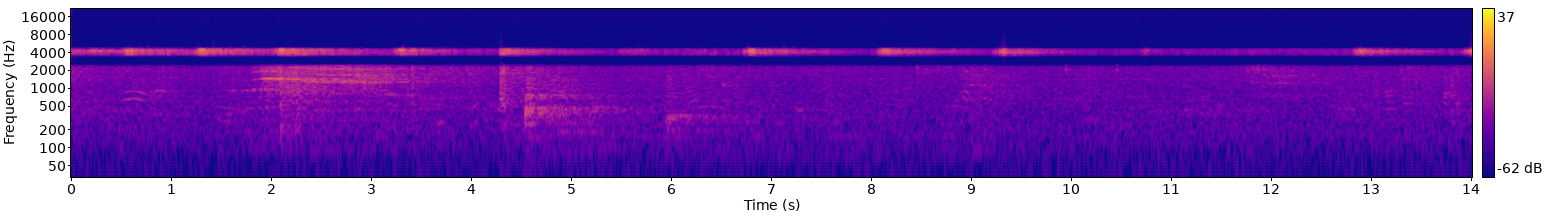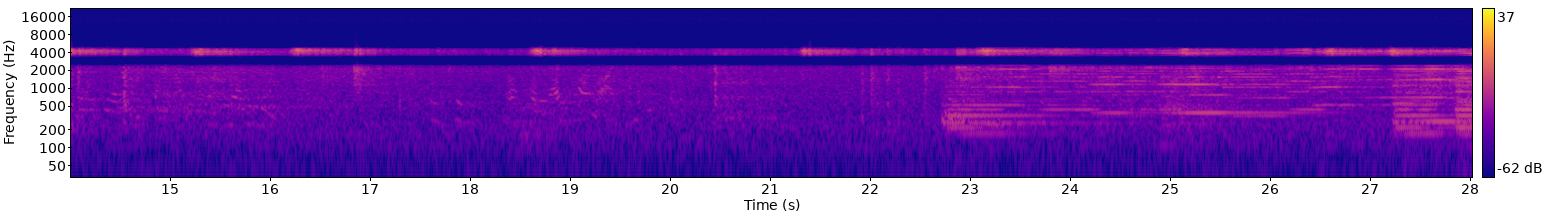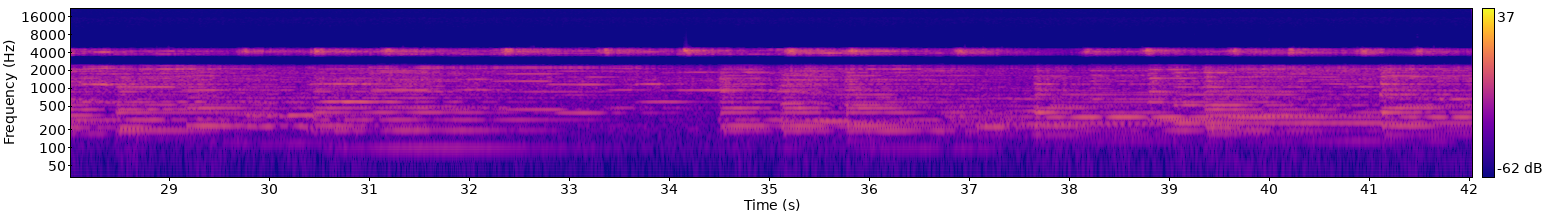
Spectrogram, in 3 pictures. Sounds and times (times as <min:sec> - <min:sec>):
Cello: 0:22.8 - 0:42.0.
